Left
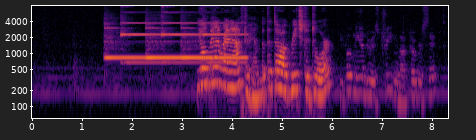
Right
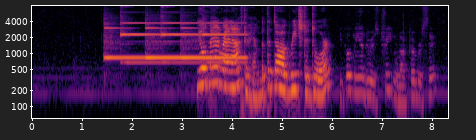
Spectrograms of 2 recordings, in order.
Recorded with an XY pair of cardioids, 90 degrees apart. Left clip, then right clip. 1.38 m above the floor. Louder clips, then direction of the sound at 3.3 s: Right 4 dB; 60° right.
